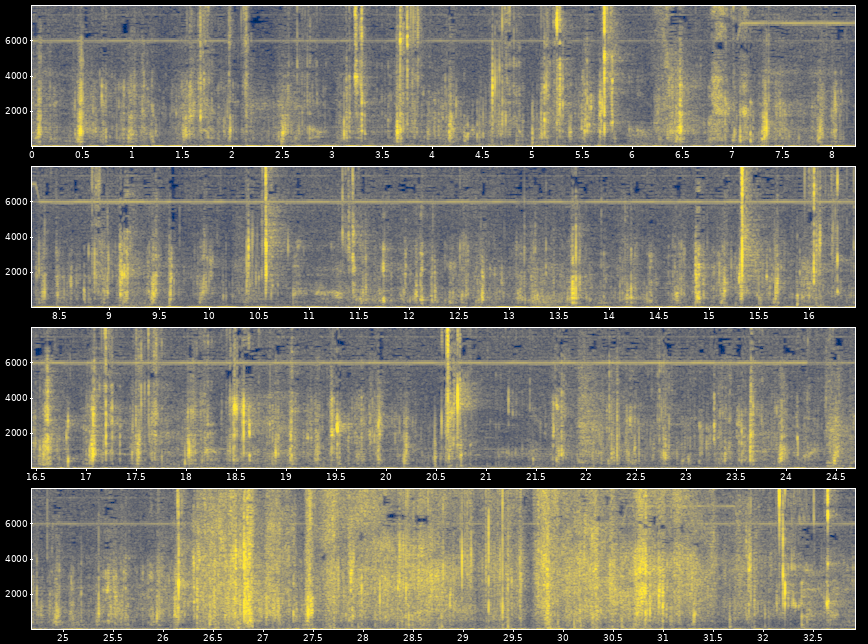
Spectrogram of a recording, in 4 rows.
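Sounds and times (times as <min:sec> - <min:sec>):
person chewing food: 0:00.0 - 0:32.9
rustling: 0:25.0 - 0:32.4.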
